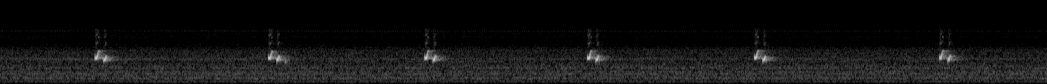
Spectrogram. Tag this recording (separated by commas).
chipmunk chirping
